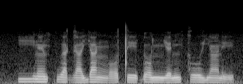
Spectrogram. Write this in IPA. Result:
iː˦ ɾ ɛ̃˦ kʷ a˧ ɡ a˧ j a˦ ŋ ɔ˨˦ t e˧ ɗ ɔ˦ ɲ ɛ˧ ɾ ĩ˦ k oː˦ j ã˦ ɾ e˨

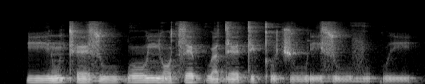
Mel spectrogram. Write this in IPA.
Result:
iː˨ ɾ ũ˦ tʰ ɛ˨ z uː˨ ɓ oː˦ ɲ ɔ˨ t͡s ɛ˦ kʷ a˦ d ɛ˦˨ t ɪ˦ kʼ ʊ˨ t͡ʃ uː˨ ɾ i˨ z uː˨ v u˨ kʷ i˦

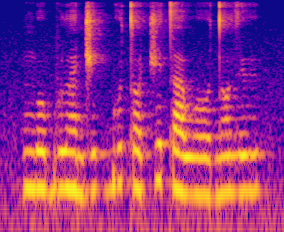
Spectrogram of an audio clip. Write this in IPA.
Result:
ŋ oː˨ b u˨ l ã˨ d͡ʒ e˨ ɡ͡b u˧ t ɔ˨ t͡ʃ e˦ t a˨ w oː˨ d ɔ̃˧ z ɨ˧

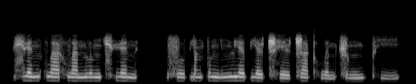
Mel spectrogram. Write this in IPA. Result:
ɕ ɥ ɛ˧˥ n k w ä˧˥ x w a˧˥ n l ʊ˧˥ ŋ t͡ɕʰ ɥ ɛ˥˩ n | f o˧˥ ʊ̯ p j ɑ˧ ŋ p ɤ˥˩ ŋ i˥ n l j ɛ˥ p j ɛ˧˥ ʈ͡ʂʰ e˨˩ ɪ̯ ʈ͡ʂ ä˥˩ kʰ w ə˨˩ n ʈ͡ʂ ʊ˧˥ ŋ m y˧ pʰ i˨˩˦

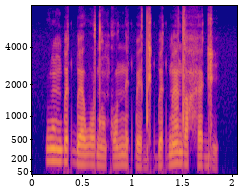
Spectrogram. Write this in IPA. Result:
w ũ˦ ɡ͡b ɛ˦ ɡ͡b ɛ˧ w o˧ d ɔ̃˨ k o˨˦ n e˧ k͡p e˨ d i˧ ɡ͡b ɛ˦ ɡ͡b ɛ̃˦ d a˧ h ɛ˧ ɡ i˨

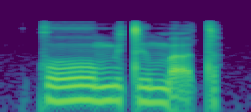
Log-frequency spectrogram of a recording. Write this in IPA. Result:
k oː m ʉ t ɨ m a̰ t

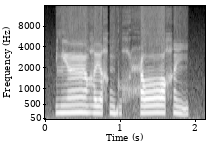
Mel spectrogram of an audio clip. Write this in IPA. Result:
lʲ œ̃ː ʁ ɪː χ ŋ ɡ ṳ χ ħ ɔː χ ĩ

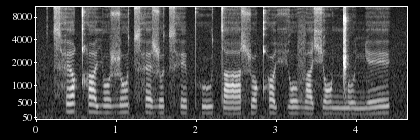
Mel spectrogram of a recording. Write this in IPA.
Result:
t͡sʰ ɛ qʰ ɛ j o ɮ o t͡sʰ ɛ ɮ ʊ t͡sʰ e pʰ u t a ɬ u qʰ u ç o v a ɕ ɔ ŋ͡ǁ o ɲ e

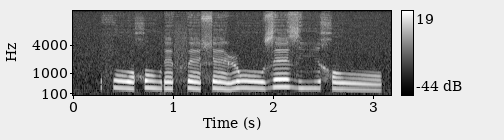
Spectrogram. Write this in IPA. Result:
f oː˧˩ χ uː˧˩ ɾ ɛ˧˩ f ɛ˧˩ ɬ ɛ˧˩ ɭ oː˥˧ z ɛ˥ z iː˧ χ oː˧˩

